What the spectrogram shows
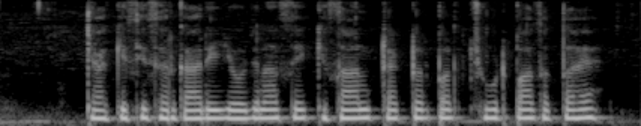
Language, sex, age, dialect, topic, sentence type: Hindi, male, 18-24, Hindustani Malvi Khadi Boli, agriculture, question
